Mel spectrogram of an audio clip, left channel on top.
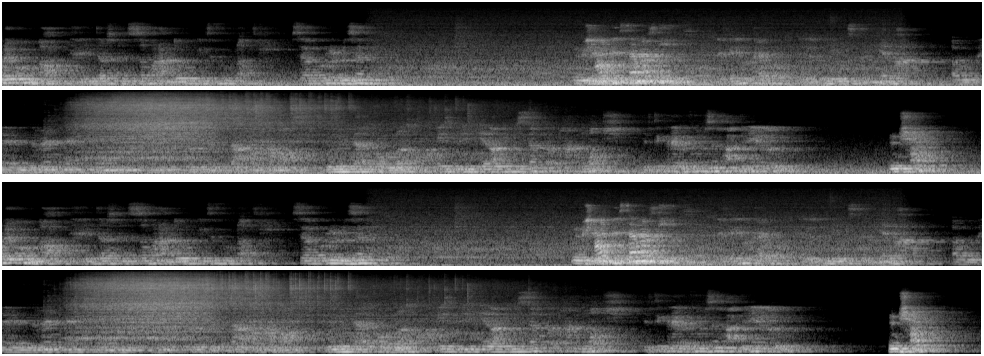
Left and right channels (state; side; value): noise; left; rumble, 11 dB below the sound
